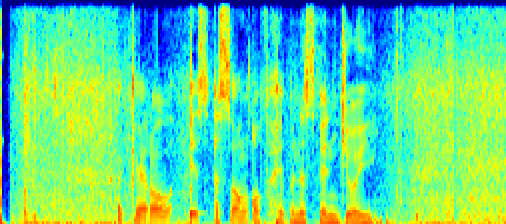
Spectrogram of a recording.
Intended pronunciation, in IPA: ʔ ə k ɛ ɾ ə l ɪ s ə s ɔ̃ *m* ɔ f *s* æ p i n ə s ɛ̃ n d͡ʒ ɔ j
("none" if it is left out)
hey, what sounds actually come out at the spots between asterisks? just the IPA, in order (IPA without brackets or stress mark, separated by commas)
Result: ŋ, h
